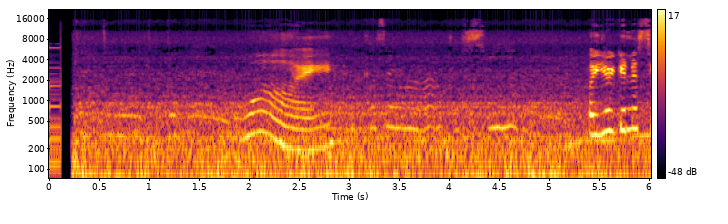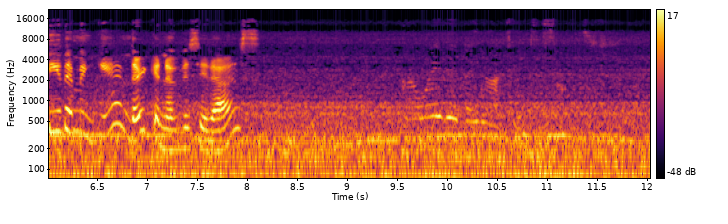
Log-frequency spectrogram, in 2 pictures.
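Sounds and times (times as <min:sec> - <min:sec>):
car rumble from inside cabin: 0:00.2 - 0:12.0.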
